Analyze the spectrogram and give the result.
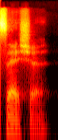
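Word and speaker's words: seiche: The Great Lakes region of North America experiences these phenomena regularly with locals referring to them as sea, pronounced seat, sudden water level changes that can empty and refill harbors within minutes.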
